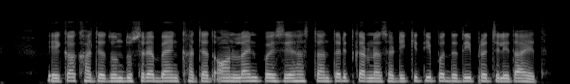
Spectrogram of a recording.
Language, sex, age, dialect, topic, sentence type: Marathi, male, 18-24, Standard Marathi, banking, question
